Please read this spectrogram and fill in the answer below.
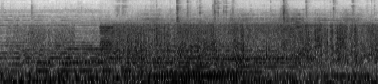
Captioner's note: static hisses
